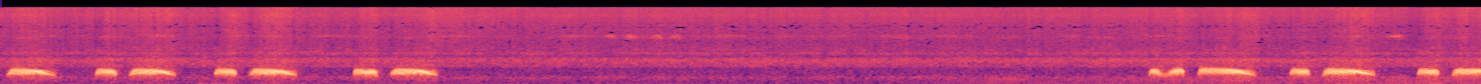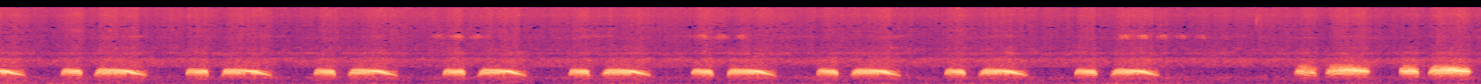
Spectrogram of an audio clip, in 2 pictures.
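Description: A dove coos in short repeated calls nearby.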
